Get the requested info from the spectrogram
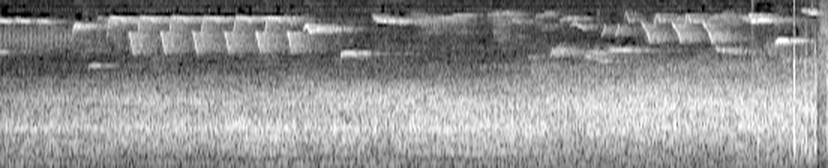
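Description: Woodland birds singing: runs of short, high, falling notes repeated a few times a second, twice over, above a steady background hiss.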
